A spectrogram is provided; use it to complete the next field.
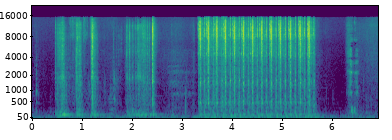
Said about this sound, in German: Darf ich mal kurz etwas auf dieser Schreibmaschine tippen? Meinetwegen.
